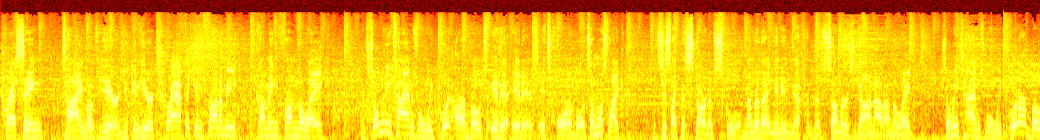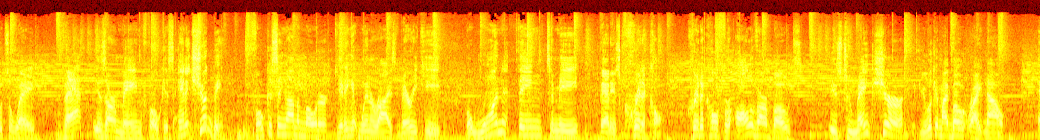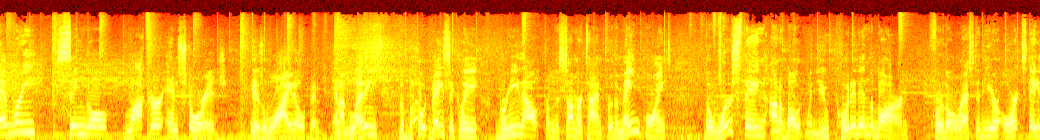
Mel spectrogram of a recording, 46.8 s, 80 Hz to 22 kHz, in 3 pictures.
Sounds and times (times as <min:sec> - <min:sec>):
Speech: 0:00.0 - 0:41.2, 0:41.8 - 0:46.8
Music: 0:00.0 - 0:46.8.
